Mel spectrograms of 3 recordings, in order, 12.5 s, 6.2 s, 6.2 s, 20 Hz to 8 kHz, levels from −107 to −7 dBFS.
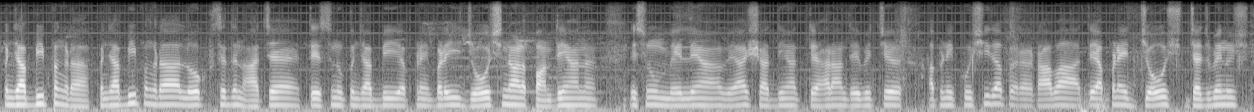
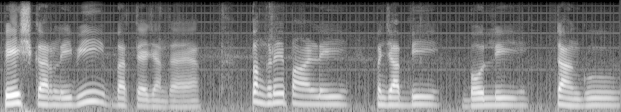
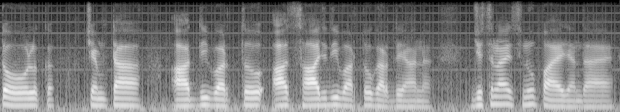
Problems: constant background noise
